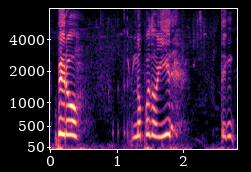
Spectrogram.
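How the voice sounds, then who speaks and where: A woman voicing an anxious animal villager and parent in an animated fan dub, pleading and faltering. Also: sits high, slow.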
